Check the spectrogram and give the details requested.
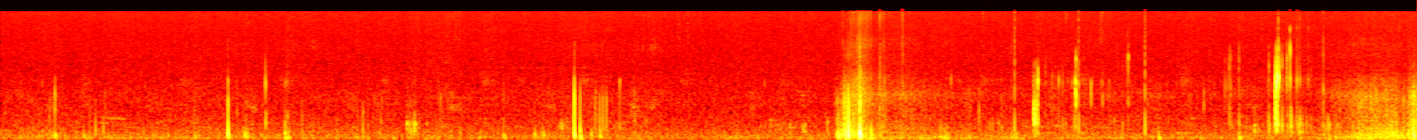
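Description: Quiet gurgles, pops and brief rumbles at irregular intervals, with a louder gurgle near the middle: ordinary stomach growling.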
